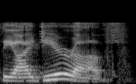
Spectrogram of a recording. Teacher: most British English speakers use linking R in words like the idea of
